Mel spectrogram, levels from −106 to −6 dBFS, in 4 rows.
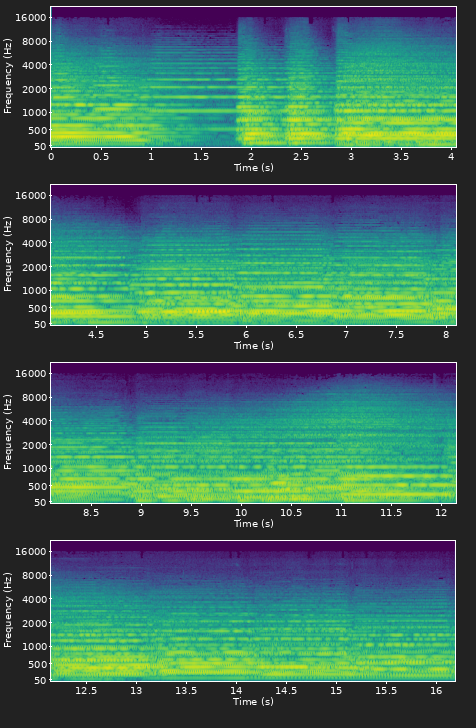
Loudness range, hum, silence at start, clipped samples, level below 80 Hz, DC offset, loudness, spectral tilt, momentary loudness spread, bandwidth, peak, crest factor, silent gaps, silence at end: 3 LU; none; 0 s; under 0.1%; -44 dBFS; under 0.1%; -15 LUFS; -6.5 dB/octave; 6 LU; 9.6 kHz; -2 dBFS; 12 dB; none; 0 s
